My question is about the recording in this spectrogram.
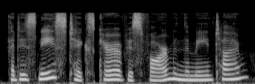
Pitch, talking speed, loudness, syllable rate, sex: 230 Hz, 260 wpm, -17 LUFS, 6.4 syllables/s, female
